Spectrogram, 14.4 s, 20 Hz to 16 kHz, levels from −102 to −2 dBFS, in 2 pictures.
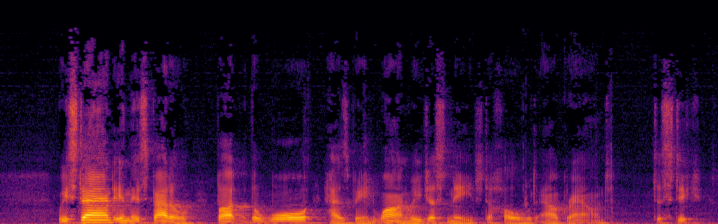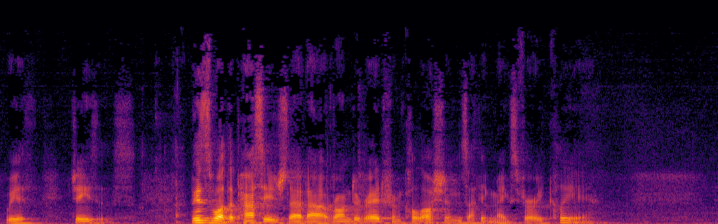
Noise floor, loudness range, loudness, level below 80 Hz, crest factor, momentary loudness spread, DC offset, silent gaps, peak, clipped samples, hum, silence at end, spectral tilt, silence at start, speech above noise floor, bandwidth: -57 dBFS; 12 LU; -26 LUFS; -54 dBFS; 24 dB; 18 LU; under 0.1%; none; -2 dBFS; under 0.1%; none; 1.15 s; -6 dB/octave; 0.6 s; 32 dB; 12.5 kHz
